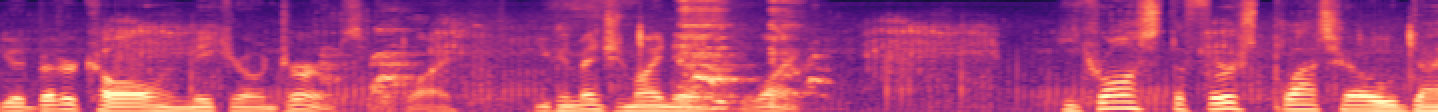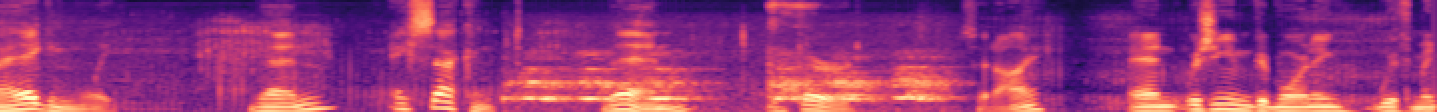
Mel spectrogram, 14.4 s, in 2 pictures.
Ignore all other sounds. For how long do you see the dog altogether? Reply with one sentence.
You can hear the dog for 5 seconds altogether.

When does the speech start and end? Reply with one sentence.
The speech can be heard from 0.0 to 4.0 s, from 5.3 to 7.8 s and from 8.4 to 14.3 s.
